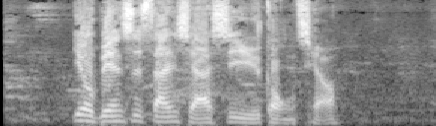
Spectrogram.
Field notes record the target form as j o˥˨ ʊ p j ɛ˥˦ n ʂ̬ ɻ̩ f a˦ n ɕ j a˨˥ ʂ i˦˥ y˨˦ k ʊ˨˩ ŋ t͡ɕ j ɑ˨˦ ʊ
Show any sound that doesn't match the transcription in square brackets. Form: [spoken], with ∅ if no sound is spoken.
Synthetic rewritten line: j o˥˨ ʊ p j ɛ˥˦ n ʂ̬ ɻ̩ [s] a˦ n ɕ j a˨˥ [ɕ] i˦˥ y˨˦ k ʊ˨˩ ŋ [t͡ɕʰ] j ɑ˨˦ ʊ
